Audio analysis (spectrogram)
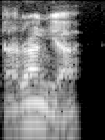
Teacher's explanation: finally i'd like to add the tap or flap r as in aranya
